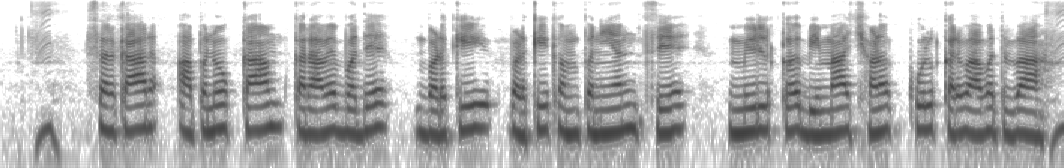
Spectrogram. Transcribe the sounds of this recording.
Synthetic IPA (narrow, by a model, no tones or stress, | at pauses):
səɾkaːɾ | apnokaːmkəɾaːʋebəd̪e | bəɽ̤kibəɽ̤kikə̃mpənijənse | mɪlkəbimat͡ʃʰəɽ̃kʊlkəɾʋaːʋət̪baː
